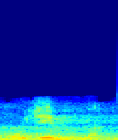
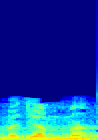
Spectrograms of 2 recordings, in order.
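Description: First: The first vowel is 'u', the second 'i' (mujimma). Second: The first two vowels are both 'a' (majamma). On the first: "ويقال بضم الميم وكسر الجيم" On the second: "فبفتح الميم والجيم"

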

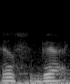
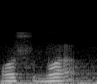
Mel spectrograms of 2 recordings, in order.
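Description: First: Both vowels are i. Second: Both vowels are u. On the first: "كسرة كسرة" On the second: "ضمة ضمة"

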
